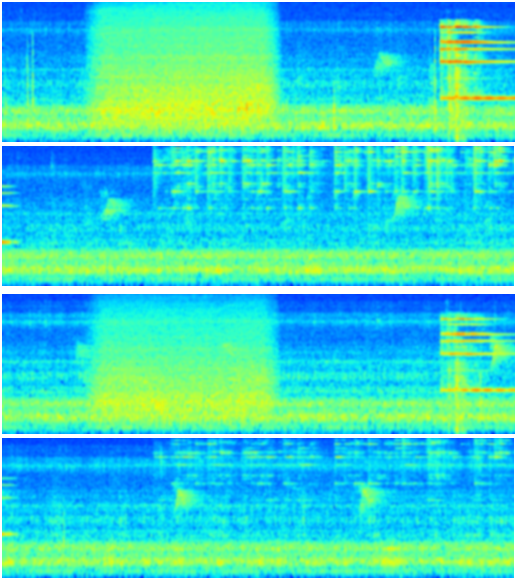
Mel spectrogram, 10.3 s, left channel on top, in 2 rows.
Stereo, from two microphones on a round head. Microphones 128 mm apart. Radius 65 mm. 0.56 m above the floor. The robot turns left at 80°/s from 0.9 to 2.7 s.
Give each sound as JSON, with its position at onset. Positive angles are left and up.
{"t": 4.4, "sound": "a bell", "side_deg": 70, "distance_m": 5.0}
{"t": 6.6, "sound": "keys jangling", "side_deg": 75, "distance_m": 3.5}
